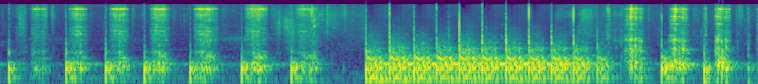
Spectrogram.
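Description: A chert stone scraper scraping and a river cobble pounding a yucca leaf on a wooden block to strip the green pulp from the fibres, in quick repeated strokes of about three a second. A louder, continuous stretch of the same work runs from about four to six seconds in.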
